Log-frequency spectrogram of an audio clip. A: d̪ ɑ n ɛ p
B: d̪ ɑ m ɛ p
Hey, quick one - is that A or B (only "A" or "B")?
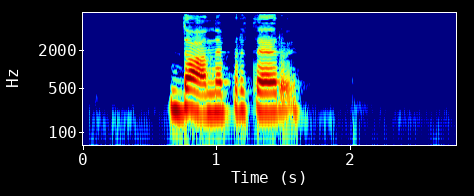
A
